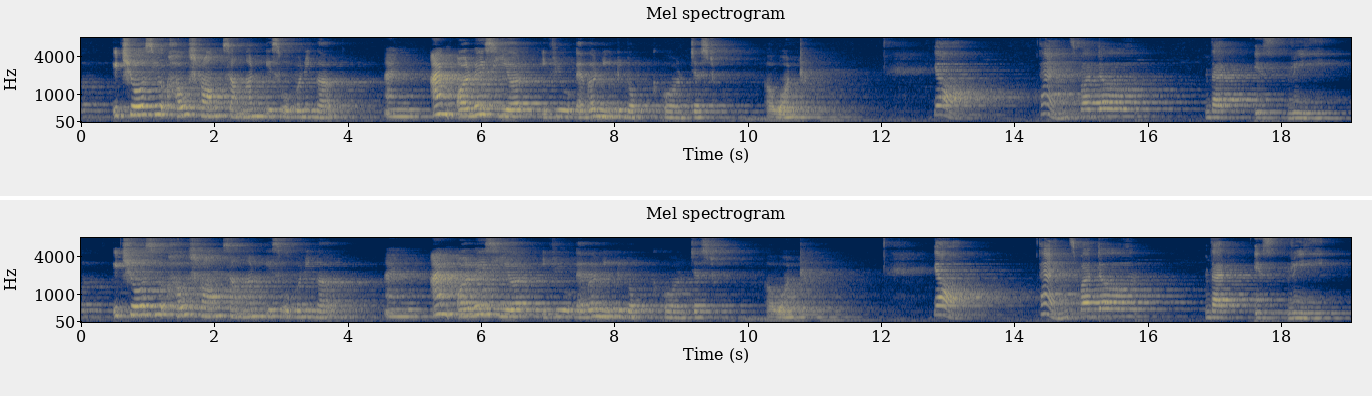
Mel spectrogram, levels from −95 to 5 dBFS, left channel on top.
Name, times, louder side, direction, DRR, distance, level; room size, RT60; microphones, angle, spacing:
voice 1, 0.5-3.8 4.5-8.3 8.7-9.5 10.3-10.9, left 3 dB, 30° left, 4 dB, 0.7 m, -31 dB
voice 2, 12.8-13.2 14.4-15.9 16.9-17.3 17.6-18.6, right 3 dB, 30° right, 4 dB, 0.8 m, -35 dB
11.5 x 6.4 x 7.2 m, 2.4 s
head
